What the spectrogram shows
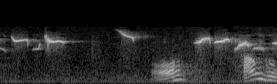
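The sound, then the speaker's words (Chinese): A Chinese hwamei songbird, a treasured bird of the palace, sings bright, high warbling whistles in several quick bursts, with a man's voice speaking briefly partway through and again near the end. “那只画眉鸟是宫里的心爱之物，就连太子见了它，也总是流连忘返呐。”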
